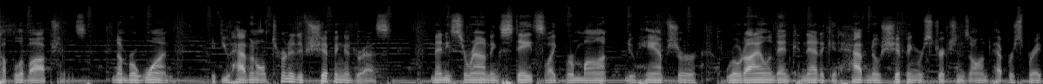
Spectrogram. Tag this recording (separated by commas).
Speech, Music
